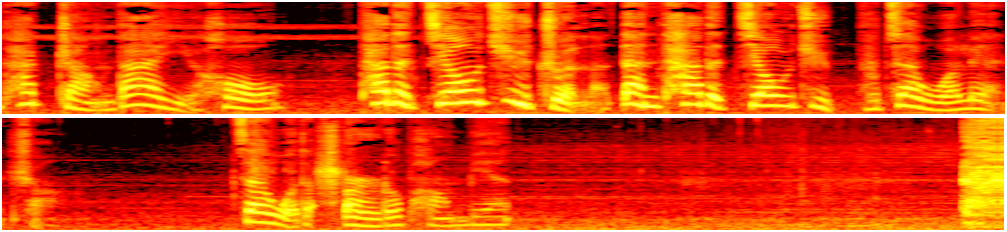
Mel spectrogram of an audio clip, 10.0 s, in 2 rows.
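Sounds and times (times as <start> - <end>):
speech: 0.0 - 5.4, 6.2 - 7.7
low hum: 0.0 - 10.0
cough: 9.8 - 10.0.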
